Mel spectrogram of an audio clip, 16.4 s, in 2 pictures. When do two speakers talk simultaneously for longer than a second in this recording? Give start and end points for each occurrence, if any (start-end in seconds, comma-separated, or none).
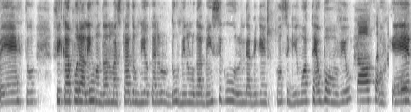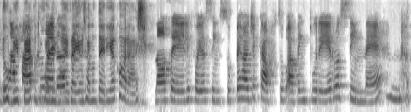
7.5-9.4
